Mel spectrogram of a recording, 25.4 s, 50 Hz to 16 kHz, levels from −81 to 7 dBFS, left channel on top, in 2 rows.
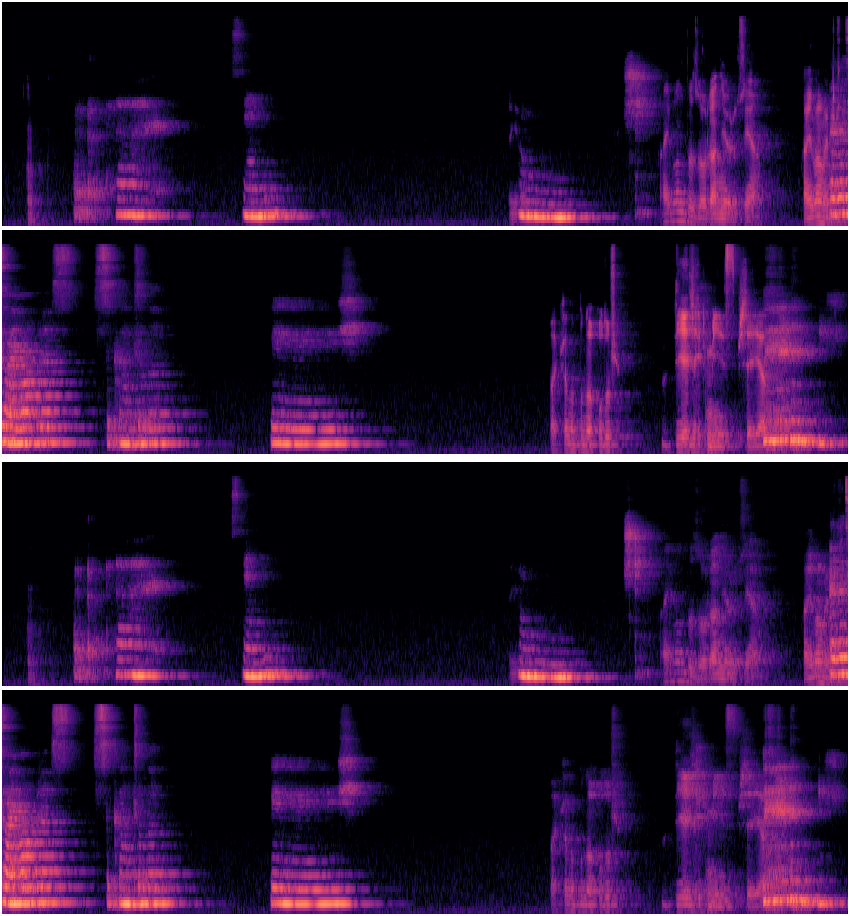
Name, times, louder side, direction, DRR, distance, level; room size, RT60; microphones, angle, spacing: voice 1, 1.7-2.3 3.6-4.1 7.7-8.5 9.3-9.6 12.4-13.5 14.1-15.1 16.7-18.0 24.1-25.2, right 2 dB, 55° right, -2 dB, 1.6 m, -20 dB
voice 2, 9.9-11.4 12.0-12.4 20.9-21.9 22.6-24.2, left 7 dB, 60° left, 10 dB, 0.4 m, -31 dB
8.1 x 6.7 x 2.8 m, 1.2 s
head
